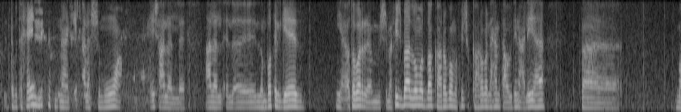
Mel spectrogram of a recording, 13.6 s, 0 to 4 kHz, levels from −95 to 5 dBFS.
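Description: A speech clip over a narrowband call line with nothing above 4 kHz, which fits G.711 at 64 kbps. Faint scraps of the other side's voice leak through at 0.0, 0.7, 1.0 and 2.44–2.71 s, some 15 to 25 dB under the talker, likely from residual echo the canceller missed. Speech is suppressed in double talk at 0.66–1.18, 1.39–1.68 and 2.41–2.98 s, dipping roughly 10 to 15 dB, likely the canceller ducking both voices together.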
